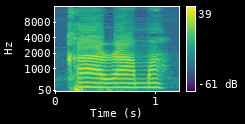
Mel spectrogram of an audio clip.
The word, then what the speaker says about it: Karama: learn how to say by repeating after me Kama k Kama you won't know how to say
